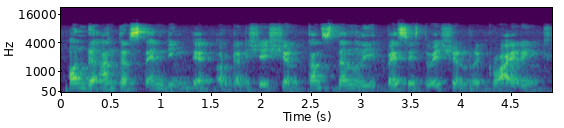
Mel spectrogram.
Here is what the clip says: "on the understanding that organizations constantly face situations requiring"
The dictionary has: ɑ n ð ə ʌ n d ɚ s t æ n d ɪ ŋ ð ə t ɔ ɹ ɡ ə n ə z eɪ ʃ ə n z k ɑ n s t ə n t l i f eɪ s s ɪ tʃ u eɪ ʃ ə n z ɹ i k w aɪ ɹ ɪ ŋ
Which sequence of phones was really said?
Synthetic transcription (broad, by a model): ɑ n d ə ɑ n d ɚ s t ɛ n d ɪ ŋ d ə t ɔ ɹ ɡ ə n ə s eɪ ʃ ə n k ɑ n s t ə n t l i p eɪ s s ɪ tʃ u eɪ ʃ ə n ɹ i k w aɪ ɹ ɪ ŋ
